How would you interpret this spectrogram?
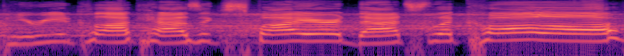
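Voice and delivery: loud, thrilled final call. Real, not acted. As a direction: shout the end of the period. End of the game call.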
